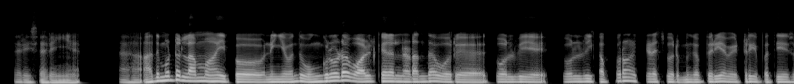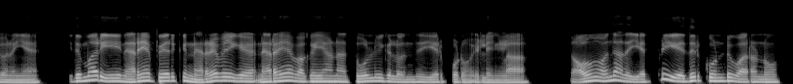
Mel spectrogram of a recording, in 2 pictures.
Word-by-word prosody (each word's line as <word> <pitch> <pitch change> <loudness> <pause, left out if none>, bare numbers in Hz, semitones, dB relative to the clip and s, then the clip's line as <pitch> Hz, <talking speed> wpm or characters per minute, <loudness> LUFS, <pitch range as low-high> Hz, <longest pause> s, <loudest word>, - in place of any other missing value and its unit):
சரி, 105 -2 -6
சரிங்க. 95 -1 -1 0.5
அ - - -6 0.2
அது 130 - +3
மட்டும் 190 +2 +3
இல்லாம, 155 -1 +3 0.2
இப்போ 120 -1 0 0.3
நீங்க 120 0 +2
வந்து 140 +2 +2
உங்களோட 155 +8 +3
வாழ்க்கையில 135 +2 +2
நடந்த 125 +2 0 0.2
ஒரு 115 -2 0 0.3
தோல்வி 120 0 0 0.4
தோல்விக்கு 130 0 -1
அப்புறம் 160 +8 -2
கிடைச்ச 120 -1 -3
ஒரு 105 - -3
மிகப்பெரிய 120 +4 0
வெற்றிய 120 +2 -2
பத்தி 110 +3 -2
சொன்னீங்க. 100 -1 -1 0.4
இது 150 - +1
மாரி 195 -4 +3 0.2
நெறய 150 +8 +3
பேருக்கு 165 +1 +1
நெறவைக 155 +5 +1 0.2
நெறய 140 +7 +2
வகையான 135 0 +1 0.2
தோல்விகள் 140 -2 +1
வந்து 115 +1 -2 0.2
ஏற்படும் 115 -2 -4
இல்லைங்களா? 100 0 -2 0.5
ஸோ - - -13
அவுங்க 160 +7 +2
வந்து 195 +4 +2
அத 140 - -1 0.2
எப்டி 225 - -5 0.2
எதிர்கொண்டு 160 +1 +1
வரணும்? 115 -1 -1
130 Hz, 150 wpm, -22 LUFS, 115-155 Hz, 0.5 s, அது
